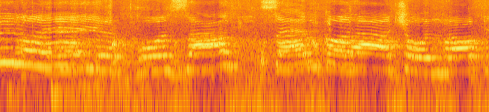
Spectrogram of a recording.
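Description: A young child singing a song solo into a microphone, with held, gliding notes and no break.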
